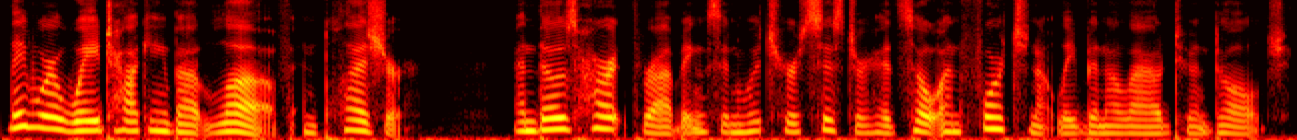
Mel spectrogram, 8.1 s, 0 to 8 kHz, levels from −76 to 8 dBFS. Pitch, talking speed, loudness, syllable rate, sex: 190 Hz, 170 wpm, -20 LUFS, 5.6 syllables/s, female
